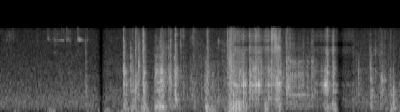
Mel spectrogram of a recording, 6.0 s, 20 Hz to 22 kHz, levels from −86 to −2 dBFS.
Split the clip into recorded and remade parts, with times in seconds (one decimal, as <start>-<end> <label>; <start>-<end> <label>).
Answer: 0.0-3.5 recorded; 3.5-4.2 remade; 4.2-4.7 recorded; 4.7-5.3 remade; 5.3-6.0 recorded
